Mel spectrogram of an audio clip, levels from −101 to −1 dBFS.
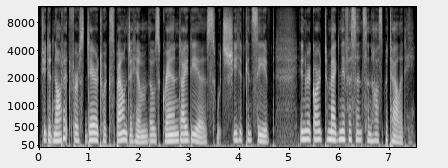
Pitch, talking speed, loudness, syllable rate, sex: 165 Hz, 185 wpm, -21 LUFS, 5.5 syllables/s, female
